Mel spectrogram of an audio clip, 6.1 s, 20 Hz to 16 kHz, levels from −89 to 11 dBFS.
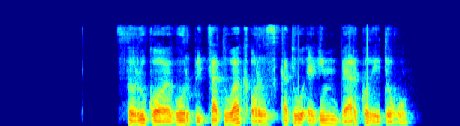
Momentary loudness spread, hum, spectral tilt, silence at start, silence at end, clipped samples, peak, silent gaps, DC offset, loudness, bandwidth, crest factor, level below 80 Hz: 6 LU; none; -8 dB/octave; 1.7 s; 0.7 s; under 0.1%; 0 dBFS; none; under 0.1%; -17 LUFS; 7.6 kHz; 18 dB; -48 dBFS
